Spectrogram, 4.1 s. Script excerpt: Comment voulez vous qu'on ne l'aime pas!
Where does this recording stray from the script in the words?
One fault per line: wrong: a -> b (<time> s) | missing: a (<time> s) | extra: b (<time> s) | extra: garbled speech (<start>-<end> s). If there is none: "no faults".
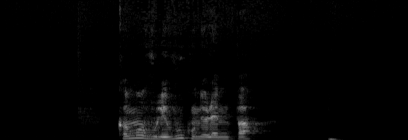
no faults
